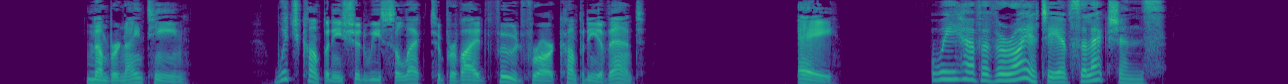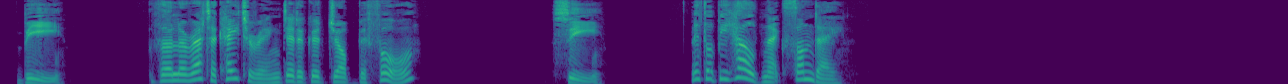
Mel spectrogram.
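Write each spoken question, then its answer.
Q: Which company should we select to provide food for our company event?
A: B: The Loretta Catering did a good job before.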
